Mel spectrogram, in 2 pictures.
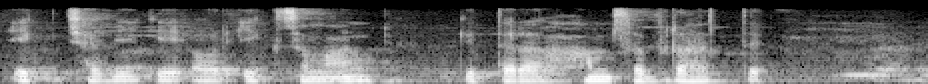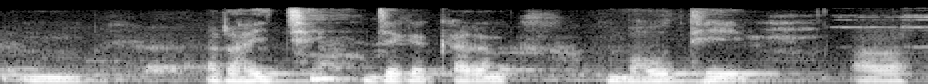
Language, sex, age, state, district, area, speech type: Maithili, male, 18-30, Bihar, Sitamarhi, urban, spontaneous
